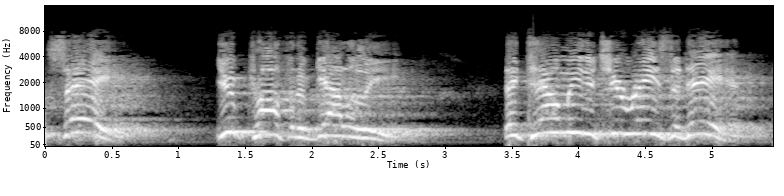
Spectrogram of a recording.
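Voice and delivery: a crowd member yells his challenge across the street; hollering crowd. Retold or imitated.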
